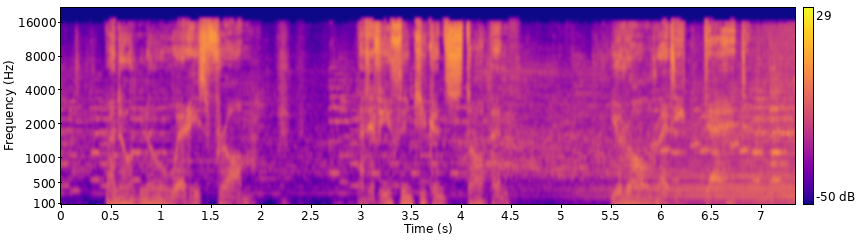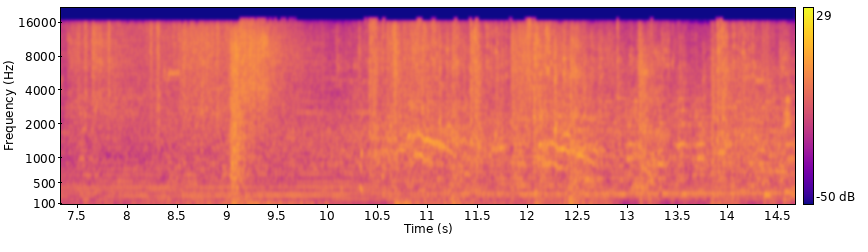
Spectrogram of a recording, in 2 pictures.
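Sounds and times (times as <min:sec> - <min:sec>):
speech: 0:00.5 - 0:02.4, 0:03.0 - 0:04.7, 0:05.5 - 0:09.3
loud steady truck engine drone: 0:02.0 - 0:14.6
sharp crashing impacts and thuds: 0:07.4 - 0:14.6.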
